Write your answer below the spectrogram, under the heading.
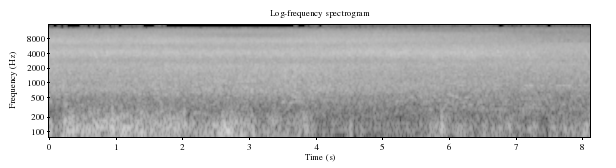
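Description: Steady rush of a large fountain's falling water splashing into its pool.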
